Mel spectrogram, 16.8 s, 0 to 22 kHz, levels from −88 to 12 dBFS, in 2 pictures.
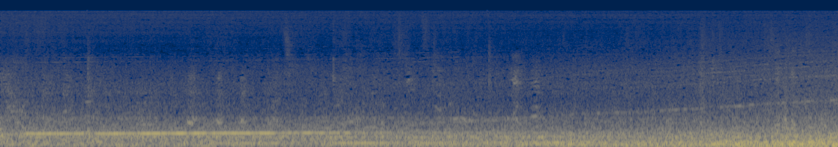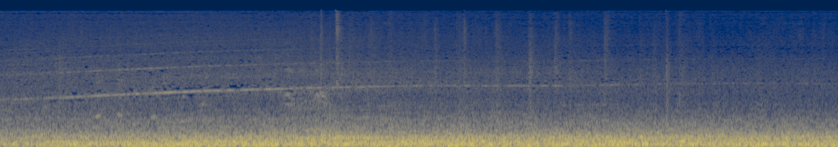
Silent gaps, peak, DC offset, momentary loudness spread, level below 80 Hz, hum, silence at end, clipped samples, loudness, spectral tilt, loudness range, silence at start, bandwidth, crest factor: none; 0 dBFS; under 0.1%; 13 LU; -20 dBFS; none; 0 s; under 0.1%; -16 LUFS; -9.5 dB/octave; 12 LU; 0 s; 10.5 kHz; 14 dB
